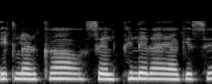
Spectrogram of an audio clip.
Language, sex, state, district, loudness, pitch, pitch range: Hindi, female, Chhattisgarh, Sarguja, -12 LUFS, 250 Hz, 245-260 Hz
